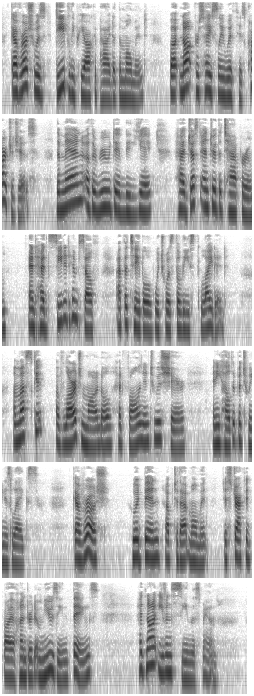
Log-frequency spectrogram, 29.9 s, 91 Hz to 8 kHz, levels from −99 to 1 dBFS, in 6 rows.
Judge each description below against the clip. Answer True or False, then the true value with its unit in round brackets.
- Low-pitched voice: False (195 Hz)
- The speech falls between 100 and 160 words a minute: True (150 wpm)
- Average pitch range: True (3.4 semitones)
